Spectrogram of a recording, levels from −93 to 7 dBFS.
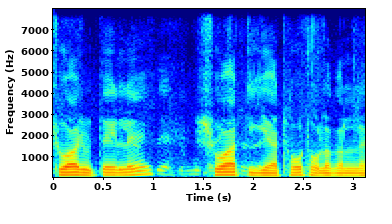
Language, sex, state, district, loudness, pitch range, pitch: Wancho, male, Arunachal Pradesh, Longding, -18 LUFS, 115-145 Hz, 130 Hz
